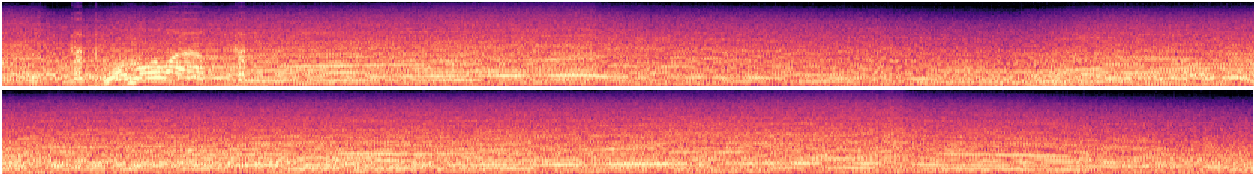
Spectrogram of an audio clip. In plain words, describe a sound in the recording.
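A race car engine roars steadily, its pitch rising and falling as it shifts and slows for turns.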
